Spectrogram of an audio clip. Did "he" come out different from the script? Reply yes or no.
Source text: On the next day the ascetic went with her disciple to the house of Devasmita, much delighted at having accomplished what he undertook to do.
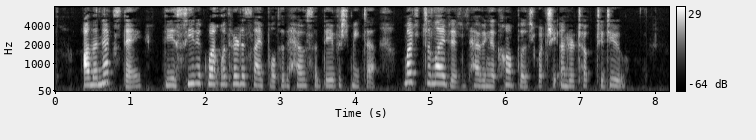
yes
